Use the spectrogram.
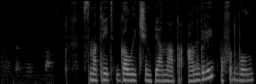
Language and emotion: Russian, neutral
